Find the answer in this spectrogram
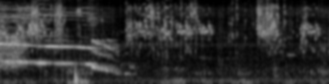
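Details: Pet budgerigars, a breeding pair: a clear, drawn-out whistle that slides downward, with a sharp click partway through, then bursts of scratchy, buzzy chirping chatter broken by brief pauses.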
